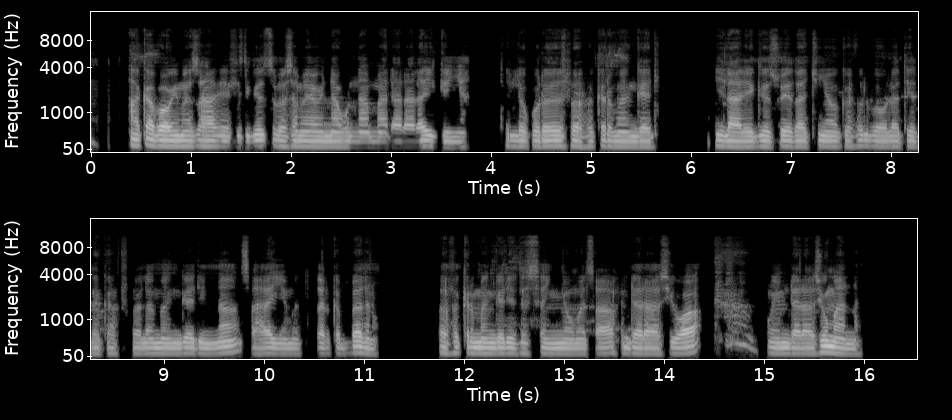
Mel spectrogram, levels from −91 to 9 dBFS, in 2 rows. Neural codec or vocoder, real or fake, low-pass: none; real; 10.8 kHz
